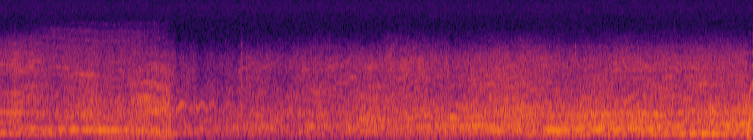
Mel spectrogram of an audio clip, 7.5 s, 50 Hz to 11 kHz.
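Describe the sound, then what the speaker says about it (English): A Holden-engined Carlton Thundersaloon race car bellows at Mallory Park in 1991, a loud sustained engine roar that dips briefly then climbs again through the gears, with a commentator talking over it. "The distinctive bellow of the General Motors Holden engine of the Carlton Thundersaloon"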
